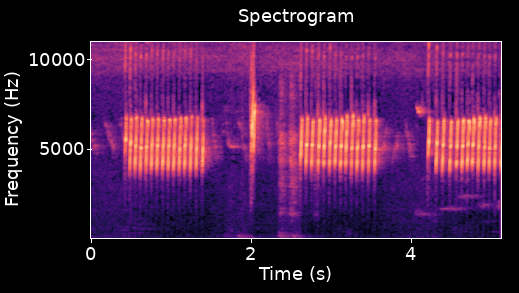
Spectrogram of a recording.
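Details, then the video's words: A plain-throated sunbird sings the rough, tightly packed "Brem Ciblek Gunung" phrasing. Three rapid, high-pitched trills of regular buzzy pulses are broken by pauses holding a sharp click and dull low thumps. "Terapi Pancingan Konin Brem Ciblek Gunung Suara Super Jernih"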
